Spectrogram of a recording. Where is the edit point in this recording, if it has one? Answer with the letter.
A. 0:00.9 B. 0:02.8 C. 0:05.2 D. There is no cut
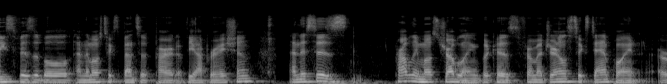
B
